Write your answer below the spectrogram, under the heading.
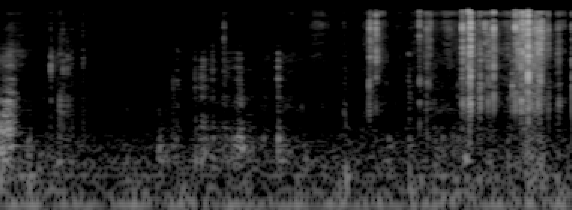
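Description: Trading cards being handled and squared into a stack, with soft clicks and rustles, then a short run of crinkling near the end as a sealed Panini Prizm pack's wrapper is handled.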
